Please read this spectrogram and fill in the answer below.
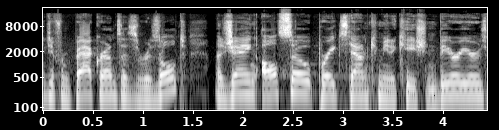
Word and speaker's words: Mahjong: So let me look at the pronunciation. Mahjong?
